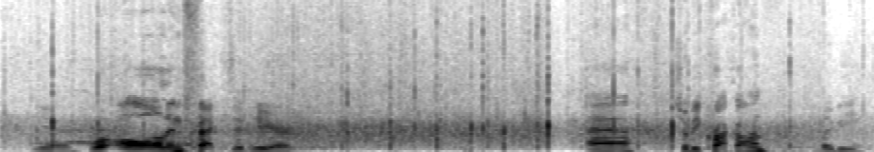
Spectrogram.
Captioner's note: applause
